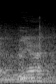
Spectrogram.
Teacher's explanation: His voice is palatal nasal. Yeah, palatal nasal because you're hitting your palate, but it's coming out of your nose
